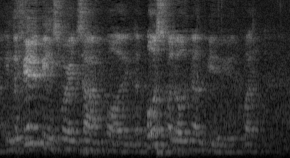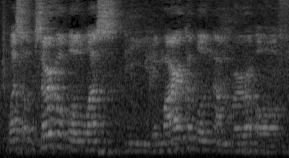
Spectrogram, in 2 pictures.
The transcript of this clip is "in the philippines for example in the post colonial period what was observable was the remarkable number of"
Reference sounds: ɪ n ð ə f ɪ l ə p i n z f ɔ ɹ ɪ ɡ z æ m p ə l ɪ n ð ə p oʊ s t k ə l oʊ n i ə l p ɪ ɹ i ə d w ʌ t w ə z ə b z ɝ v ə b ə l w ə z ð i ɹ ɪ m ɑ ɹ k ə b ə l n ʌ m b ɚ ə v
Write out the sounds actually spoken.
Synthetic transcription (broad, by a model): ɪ n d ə f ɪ l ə p i n s f ɔ ɹ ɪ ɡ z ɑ m p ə l ɪ n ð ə p oʊ s t k ə l oʊ n i ə l p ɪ ɹ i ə d w ʌ t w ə s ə b s ɝ v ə b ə l w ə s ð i ɹ ɪ m ɑ ɹ k ə b ə l n ʌ m b ɚ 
